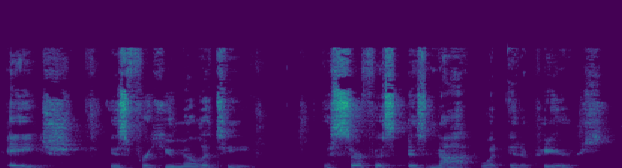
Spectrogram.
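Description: Guy reading a kids picture book out loud, really slow and careful, voice goes up and down a lot. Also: medium pitch, sing-song. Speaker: university president, guest reader. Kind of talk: children's storybook read-aloud.

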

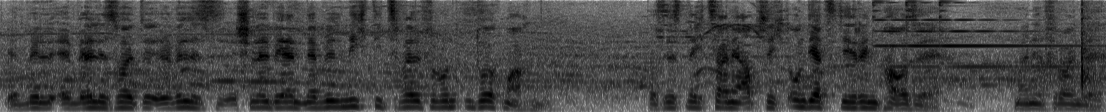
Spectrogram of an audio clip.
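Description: A man's voice: fairly high pitch, moderate pace, close to an everyday voice. A man playing a genial, chummy boxing co-commentator in an improvised radio play, speaking emphatically. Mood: keen. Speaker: sports commentator. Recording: noisy, arena crowd behind.

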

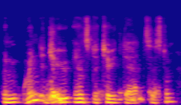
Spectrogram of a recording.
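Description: An older man moderating a video-call panel discussion, asking measured, probing questions from a home study. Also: mid-range voice, mellow, breathy edge.

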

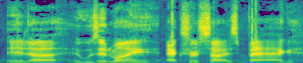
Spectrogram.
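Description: Young man, bright tense voice, hesitant rambling vlog, chuckles, inside a parked car, camera at arm's length. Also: medium pitch, measured pace, slight background noise. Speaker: vlogger. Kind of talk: casual video diary. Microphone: handheld camera at arm's length.

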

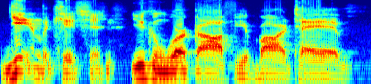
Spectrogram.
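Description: A man voicing a big, angry tavern keeper in a comic dub, gruff and blustering as he barks threats. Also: sits low, lively intonation, normal speed, sharp tone, heavily acted. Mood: angry, threatening.

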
